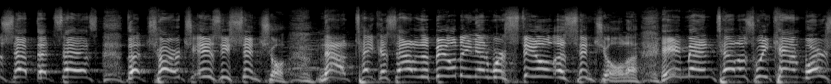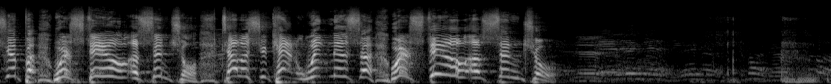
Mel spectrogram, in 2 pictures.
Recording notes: This message was delivered in the Sunday am service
